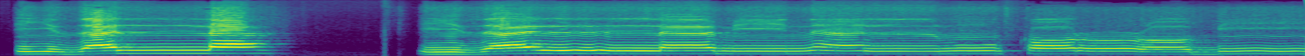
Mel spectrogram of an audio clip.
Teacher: Bin mad arid lis sukun. Baca dengan 2 boleh, 4 harakat pun boleh, 6 harakat pun boleh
